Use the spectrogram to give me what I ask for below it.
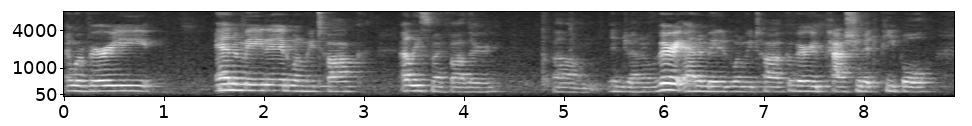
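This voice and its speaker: Noticeable background noise and audible room echo surround speech delivered at a moderate pace with monotone, flat intonation. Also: woman, fairly low pitch for a woman. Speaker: podcast co-host, partner of a regular. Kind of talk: casual chat.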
